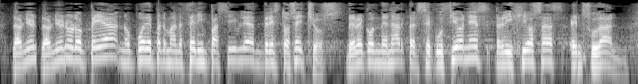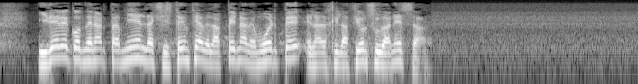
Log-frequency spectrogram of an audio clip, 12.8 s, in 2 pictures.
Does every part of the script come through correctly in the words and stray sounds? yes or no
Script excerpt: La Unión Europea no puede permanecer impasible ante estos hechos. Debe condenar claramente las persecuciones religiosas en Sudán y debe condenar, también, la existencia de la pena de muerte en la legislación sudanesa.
no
